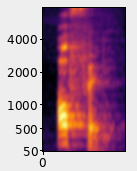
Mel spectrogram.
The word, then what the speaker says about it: often: And this is often, often. When W is silent, जब W silent हो तो यहाँ एग्जाम्पल देखें।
